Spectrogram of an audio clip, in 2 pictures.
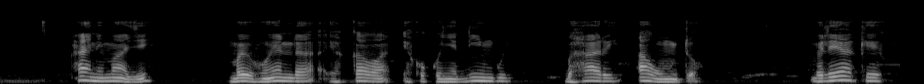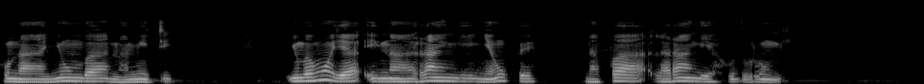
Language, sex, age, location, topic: Swahili, male, 25-35, Mombasa, government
